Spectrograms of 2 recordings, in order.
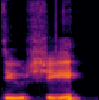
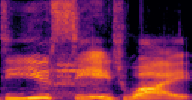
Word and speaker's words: Duchy: But to me, it spells douchey. It's Duchy, and to me, that Isn't spells it douchey.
